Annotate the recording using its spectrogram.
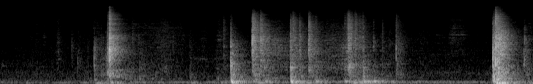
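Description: A metal baking tray scrapes and clatters onto an oven rack.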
